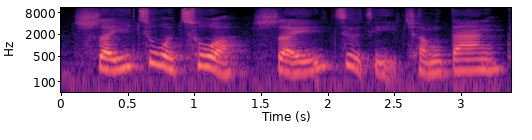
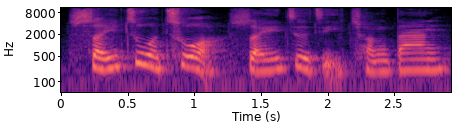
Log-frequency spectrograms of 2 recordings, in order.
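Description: First: Slow, careful Mandarin reading of "Sấy chua chua, sấy tự chỉ承tan"; Chinese demo. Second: Slow repeat of "Sấy chua chua, sấy chư chỉ承tan" as a model; Chinese recap. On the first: Teacher reading a Chinese idiom to viewers, slow and careful. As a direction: sound out "Sấy chua chua" slowly for learners. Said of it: "Chúng ta nói là". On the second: Teacher repeating the idiom for learners to copy, slowly. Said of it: "là gánh chịu cái trách nhiệm". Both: Shown as a demonstration.

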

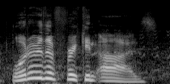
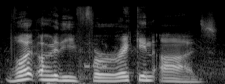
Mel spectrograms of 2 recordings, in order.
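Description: First: Laughing through the words in disbelief; amused, half-laughing exasperation. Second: Slow, drawn-out repeat, stunned; slow, dragged-out stunned repeat; slow disbelief. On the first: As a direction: let a laugh spill into the question. Laughing at the repeat failure. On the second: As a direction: stretch every word, shaking your head. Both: Real, not acted.

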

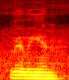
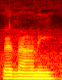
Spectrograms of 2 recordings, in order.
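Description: First: Lillian said by mistake for Leilani; calling her Lillian, the name that slips out; wrong name Lillian. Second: Leilani said as lay-LAH-nee, the right name; fixing the slip with Leilani; corrected name Leilani. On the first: Slipping into the wrong name, Lillian. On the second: Correcting herself to say Leilani. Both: Real, not acted. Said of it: "I always call you Lillian".

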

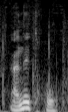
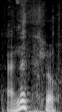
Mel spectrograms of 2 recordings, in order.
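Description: First: Said in the usual way. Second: NETHRO with an English "th"; French speaker attempting English pronunciation; English accent. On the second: Shown as a demonstration. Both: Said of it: "en anglais".

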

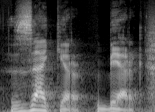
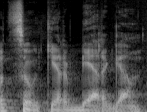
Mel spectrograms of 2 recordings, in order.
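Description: First: Закерберг with a "za" start, the English way; English pronunciation Zuckerberg. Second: Said in the usual way. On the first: Shown as a demonstration. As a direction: say Закерберг, not Цукерберг. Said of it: "он на самом деле Закерберг". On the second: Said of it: "русским приятнее называть его Цукербергом".

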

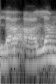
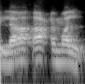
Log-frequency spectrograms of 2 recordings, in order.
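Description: First: لا اعلم with the ل before the م, the mistaken form; wrong version quoted. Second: لا اعمل with the م before the ل; correct pronunciation. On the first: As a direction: say اعلم with the laam first, as the student wrongly did. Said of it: "اگر آپ نے لا اعلم کہا تو مجھے نہیں پتا". (غلط تلفظ: لا اعلم، لام پہلے) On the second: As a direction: say اعمل with the meem sound first and the laam after it. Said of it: "میم پہلے سے لام بعد میں". (لا اعمل میں میم پہلے اور لام بعد میں) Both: Shown as a demonstration.

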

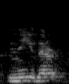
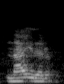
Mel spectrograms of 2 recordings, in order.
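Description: First: "neither" as "NEE-ther"; "neither" said like "nee-der"; variant pronunciation. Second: "neither" as "NIGH-ther"; "neither" said like "nye-der"; alternative pronunciation. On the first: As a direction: say "neither" with a long "ee". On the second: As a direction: say "neither" with an "eye" vowel. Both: Shown as a demonstration. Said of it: "La pronunciación cambia".

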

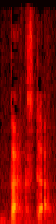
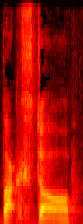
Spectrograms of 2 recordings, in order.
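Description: First: Said in the usual way. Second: "Backstab!" shouted louder with a falling finish; gleeful shout. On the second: Real, not acted. Spy announcing his attack to the enemy, "Backstab!" shouted. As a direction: bark out "Backstab!" triumphantly.

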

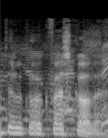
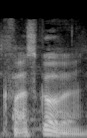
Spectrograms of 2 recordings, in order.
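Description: First: "kwaskowe" said higher, as a firm correction; corrective stress on kwaskowe. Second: Said in the usual way. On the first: Acted. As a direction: insist on "kwaskowe", not sour. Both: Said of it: "nie kwaśne, tylko kwaskowe".

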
